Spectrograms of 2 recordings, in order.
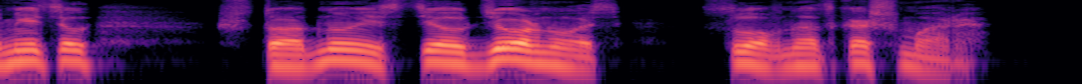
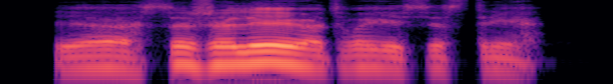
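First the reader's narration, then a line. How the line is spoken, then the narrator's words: Tired. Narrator (Russian): устало проговорил он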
